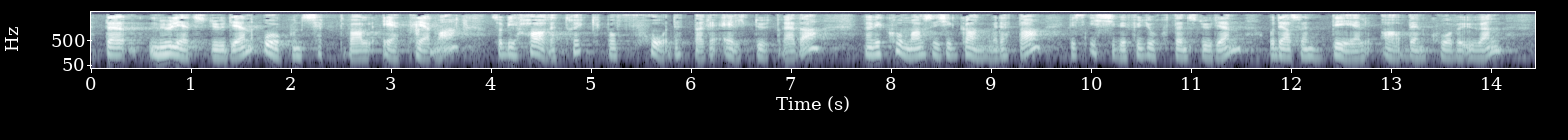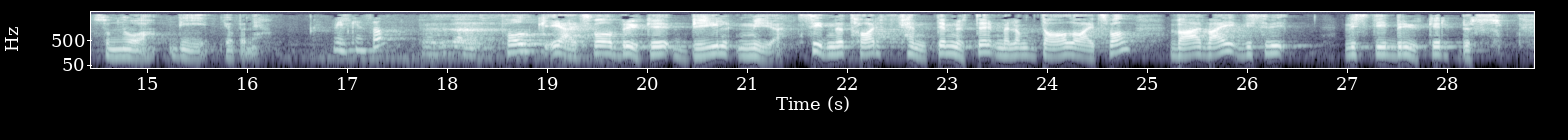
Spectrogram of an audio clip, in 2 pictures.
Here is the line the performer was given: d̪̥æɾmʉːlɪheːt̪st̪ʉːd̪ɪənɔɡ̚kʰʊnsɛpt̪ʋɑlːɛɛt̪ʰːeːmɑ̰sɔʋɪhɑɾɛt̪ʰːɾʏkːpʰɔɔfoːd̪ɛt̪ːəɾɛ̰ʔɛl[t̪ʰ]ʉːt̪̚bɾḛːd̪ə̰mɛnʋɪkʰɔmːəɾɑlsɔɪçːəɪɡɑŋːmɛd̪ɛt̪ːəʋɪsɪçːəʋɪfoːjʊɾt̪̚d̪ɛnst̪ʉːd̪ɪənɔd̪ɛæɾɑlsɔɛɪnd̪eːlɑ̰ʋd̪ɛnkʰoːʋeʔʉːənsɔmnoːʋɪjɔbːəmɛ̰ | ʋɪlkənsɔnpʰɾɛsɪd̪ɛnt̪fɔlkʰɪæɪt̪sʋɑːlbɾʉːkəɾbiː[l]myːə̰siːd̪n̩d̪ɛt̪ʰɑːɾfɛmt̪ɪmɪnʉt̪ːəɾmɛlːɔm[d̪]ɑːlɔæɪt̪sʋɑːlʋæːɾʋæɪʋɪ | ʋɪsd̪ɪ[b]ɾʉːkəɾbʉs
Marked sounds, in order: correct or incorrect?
incorrect: t̪, correct, correct, correct

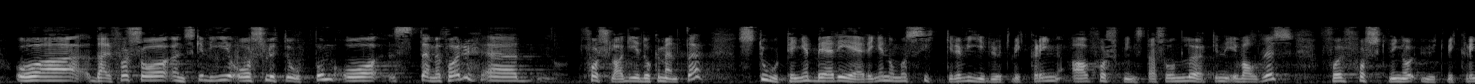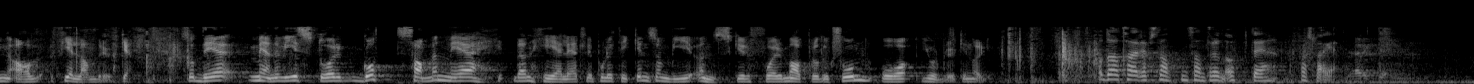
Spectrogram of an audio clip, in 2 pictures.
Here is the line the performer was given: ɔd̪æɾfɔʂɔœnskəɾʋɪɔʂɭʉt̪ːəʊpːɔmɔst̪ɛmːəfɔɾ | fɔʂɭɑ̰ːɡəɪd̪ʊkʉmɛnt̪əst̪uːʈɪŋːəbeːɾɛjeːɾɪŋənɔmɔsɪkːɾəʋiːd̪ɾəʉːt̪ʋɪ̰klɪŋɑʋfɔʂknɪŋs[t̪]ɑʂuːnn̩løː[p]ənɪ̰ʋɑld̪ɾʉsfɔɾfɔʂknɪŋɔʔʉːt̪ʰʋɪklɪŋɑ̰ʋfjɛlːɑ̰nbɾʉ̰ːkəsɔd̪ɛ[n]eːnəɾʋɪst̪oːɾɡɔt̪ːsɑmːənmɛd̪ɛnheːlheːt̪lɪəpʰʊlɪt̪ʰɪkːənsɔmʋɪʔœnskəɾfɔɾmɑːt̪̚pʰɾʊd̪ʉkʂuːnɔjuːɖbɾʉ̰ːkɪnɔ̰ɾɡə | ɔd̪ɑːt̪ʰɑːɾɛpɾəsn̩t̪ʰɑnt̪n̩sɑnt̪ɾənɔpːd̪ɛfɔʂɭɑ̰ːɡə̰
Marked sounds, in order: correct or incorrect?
correct, incorrect: k, incorrect: m

